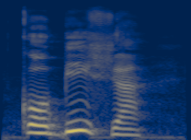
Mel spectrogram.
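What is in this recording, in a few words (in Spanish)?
"COBIJA", Spanish, female; AppLenguaje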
